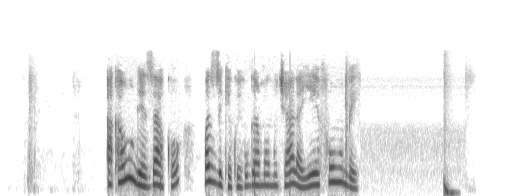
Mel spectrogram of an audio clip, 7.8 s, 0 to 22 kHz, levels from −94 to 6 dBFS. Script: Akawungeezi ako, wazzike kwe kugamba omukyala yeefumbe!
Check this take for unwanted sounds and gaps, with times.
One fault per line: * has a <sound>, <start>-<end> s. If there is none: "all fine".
* has a thud, 6.7-6.9 s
